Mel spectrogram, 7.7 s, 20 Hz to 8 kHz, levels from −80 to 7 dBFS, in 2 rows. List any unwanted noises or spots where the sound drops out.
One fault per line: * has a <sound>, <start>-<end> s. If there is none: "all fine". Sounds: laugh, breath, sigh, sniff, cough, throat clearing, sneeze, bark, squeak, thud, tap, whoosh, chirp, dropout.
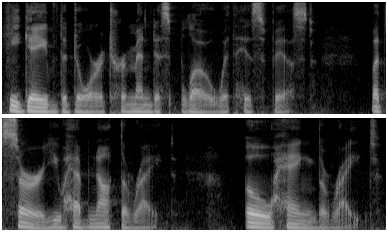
all fine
